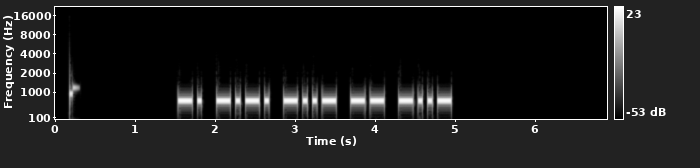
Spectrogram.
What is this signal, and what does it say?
Morse code, heard as a keyed tone, about 20 wpm, 700 Hz. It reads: NCXMX
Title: Code Groups - 5 Letters - 20wpm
